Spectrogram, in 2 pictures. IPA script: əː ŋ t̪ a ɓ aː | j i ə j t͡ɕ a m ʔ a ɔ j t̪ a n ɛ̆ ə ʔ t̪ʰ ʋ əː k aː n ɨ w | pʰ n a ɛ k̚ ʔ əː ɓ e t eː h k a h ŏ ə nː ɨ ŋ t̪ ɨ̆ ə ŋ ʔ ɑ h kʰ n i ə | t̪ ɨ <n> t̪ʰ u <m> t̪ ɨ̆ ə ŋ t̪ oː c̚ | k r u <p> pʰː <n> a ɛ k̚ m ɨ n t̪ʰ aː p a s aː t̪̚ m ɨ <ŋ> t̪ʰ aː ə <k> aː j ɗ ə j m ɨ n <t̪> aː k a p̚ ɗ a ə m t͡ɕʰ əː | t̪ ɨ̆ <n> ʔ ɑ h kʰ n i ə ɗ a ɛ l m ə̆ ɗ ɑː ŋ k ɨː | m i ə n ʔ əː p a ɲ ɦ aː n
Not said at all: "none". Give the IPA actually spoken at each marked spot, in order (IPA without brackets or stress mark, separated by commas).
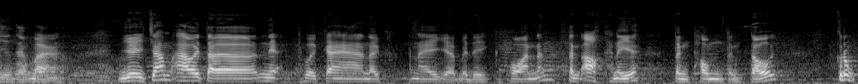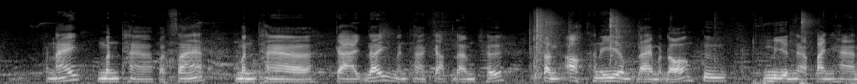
ŋ, m, p, n, n, k, t̪ʰ, ŋ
